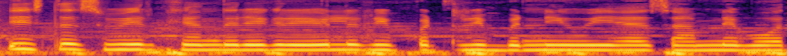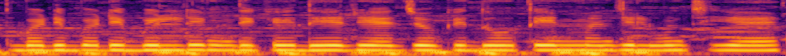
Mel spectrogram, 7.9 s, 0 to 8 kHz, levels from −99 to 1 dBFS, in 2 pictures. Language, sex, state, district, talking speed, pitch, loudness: Hindi, female, Rajasthan, Bikaner, 190 wpm, 115 Hz, -13 LUFS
